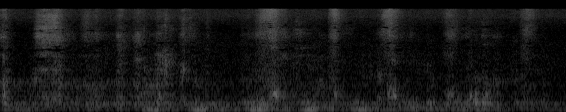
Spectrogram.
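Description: Faint scratchy rustling of fingers rubbing and pressing a suede sneaker, with a few soft low bumps of handling near the middle.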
